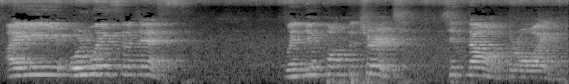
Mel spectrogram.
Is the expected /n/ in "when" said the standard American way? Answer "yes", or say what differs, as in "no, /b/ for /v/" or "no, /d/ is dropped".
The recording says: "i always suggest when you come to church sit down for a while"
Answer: yes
